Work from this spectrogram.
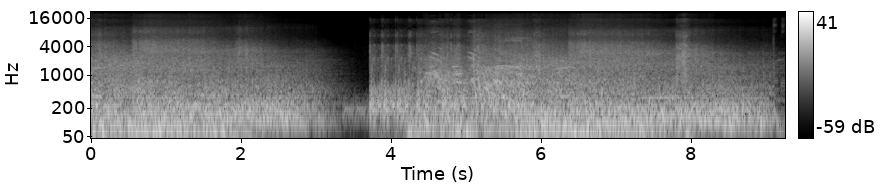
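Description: Rapid gunfire from the 1997 PlayStation game Hybrid, a loud, dense and heavily compressed burst of shots and booms that runs almost continuously, with a brief dip before the firing resumes at full force.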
